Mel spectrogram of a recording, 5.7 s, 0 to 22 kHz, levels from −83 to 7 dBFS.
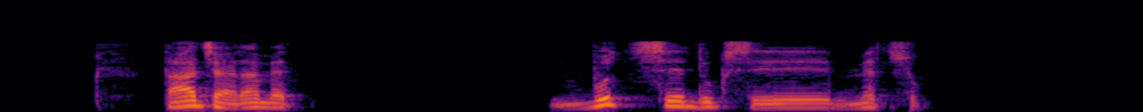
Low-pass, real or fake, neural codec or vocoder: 5.4 kHz; real; none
